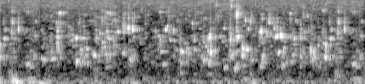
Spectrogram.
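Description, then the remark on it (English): Love Creek ripples and babbles steadily after rain, with small bright trickles and drips scattered through a soft, continuous wash of flowing water. It is fairly quiet and there is no talking. “We're on Love Creek, and it's been raining, and you might be able to hear the creek ripple. The babbling brook.”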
